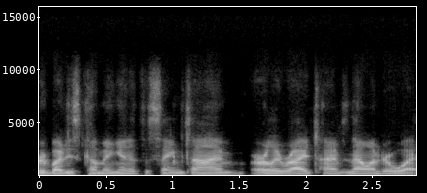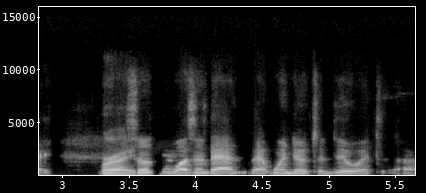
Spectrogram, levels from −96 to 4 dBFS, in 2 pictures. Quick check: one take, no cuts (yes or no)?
yes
